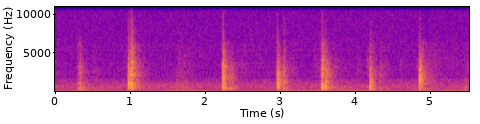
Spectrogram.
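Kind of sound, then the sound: household object, knocking on a door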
